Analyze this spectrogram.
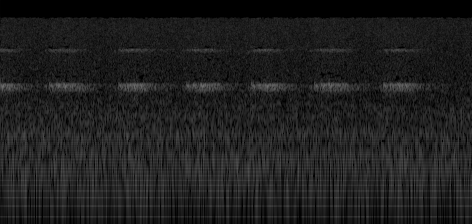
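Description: A cricket chirps in a steady, evenly spaced rhythm, about six short trills over a few seconds, heard alone against a soft background hiss with no voices.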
